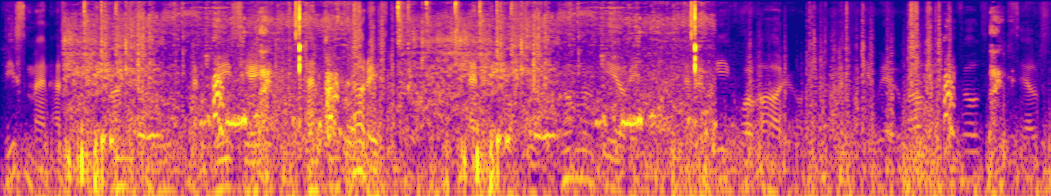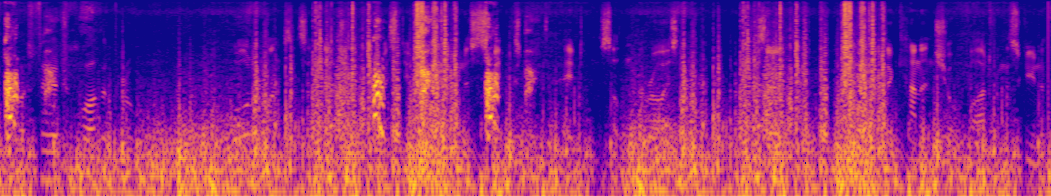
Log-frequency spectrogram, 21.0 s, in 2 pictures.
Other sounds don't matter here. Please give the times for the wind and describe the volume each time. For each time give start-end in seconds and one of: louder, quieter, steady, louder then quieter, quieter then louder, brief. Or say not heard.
0.0-20.9 steady.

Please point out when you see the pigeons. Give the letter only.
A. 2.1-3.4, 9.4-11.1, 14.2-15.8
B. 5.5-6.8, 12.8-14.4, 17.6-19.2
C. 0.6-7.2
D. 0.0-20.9
C.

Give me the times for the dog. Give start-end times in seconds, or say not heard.
2.1-3.4, 9.4-11.1, 14.2-15.8.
